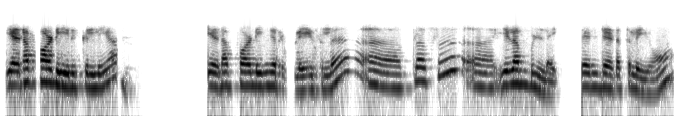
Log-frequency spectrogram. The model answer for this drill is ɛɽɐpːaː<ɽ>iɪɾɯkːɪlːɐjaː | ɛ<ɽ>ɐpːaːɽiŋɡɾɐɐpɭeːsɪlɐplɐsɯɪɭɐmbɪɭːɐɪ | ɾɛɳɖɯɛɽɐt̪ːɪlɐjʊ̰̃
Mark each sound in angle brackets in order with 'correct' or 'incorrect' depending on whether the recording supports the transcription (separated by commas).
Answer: correct, correct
